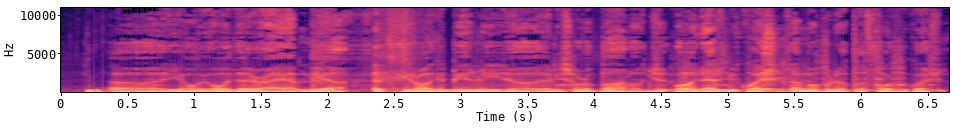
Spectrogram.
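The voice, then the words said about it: Bad Sylvester Stallone impression. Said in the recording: “You're playing, Mr. Stallone ... Doesn't sound anything like him ... I literally tried to get my mouth more in the bottle to sound like this. That's how bad this impression is”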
